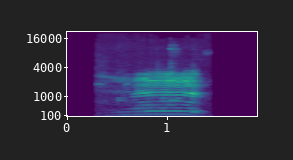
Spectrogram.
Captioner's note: mooo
